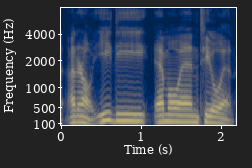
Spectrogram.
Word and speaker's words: Edmonton: Edmonton. How do you say it? – Edmonton. – Edmonton. It's like Edmonton. – Rhymes with badminton.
